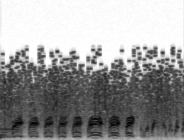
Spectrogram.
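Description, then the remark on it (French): A human voice mimics a duck, giving a rapid run of about eight nasal quacks in a steady rhythm, loud, trailing into a few softer, rougher quacks at the end. “je préfère le canard au navet. Et le canard, c'est comme cela.”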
